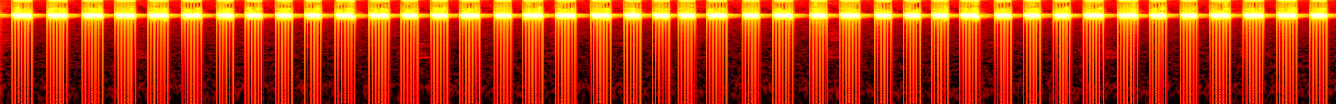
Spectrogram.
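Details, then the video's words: Rhythmic chirping from a male cricket on a summer evening, short piercing pulses roughly twice a second, keeping a steady pace for ten seconds against a silent background. "Cricket Chirping Sound Effect"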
